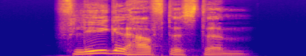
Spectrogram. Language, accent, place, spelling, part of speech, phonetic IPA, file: German, Germany, Berlin, flegelhaftestem, adjective, [ˈfleːɡl̩haftəstəm], De-flegelhaftestem.ogg
- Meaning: strong dative masculine/neuter singular superlative degree of flegelhaft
